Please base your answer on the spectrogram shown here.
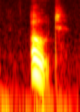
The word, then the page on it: Hafer: /ˈhaːfɐ/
